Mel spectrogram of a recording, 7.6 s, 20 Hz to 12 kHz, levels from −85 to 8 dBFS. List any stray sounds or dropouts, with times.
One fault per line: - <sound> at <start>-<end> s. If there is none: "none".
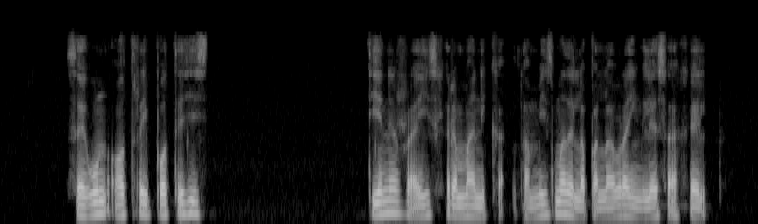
none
